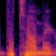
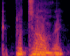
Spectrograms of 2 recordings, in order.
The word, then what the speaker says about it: Potomac: Potomac? Potomac, yeah.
